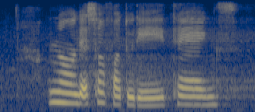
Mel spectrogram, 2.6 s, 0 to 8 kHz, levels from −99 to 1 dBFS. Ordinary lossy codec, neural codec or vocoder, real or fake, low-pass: none; vocoder, 22.05 kHz, 80 mel bands, Vocos; fake; 7.2 kHz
